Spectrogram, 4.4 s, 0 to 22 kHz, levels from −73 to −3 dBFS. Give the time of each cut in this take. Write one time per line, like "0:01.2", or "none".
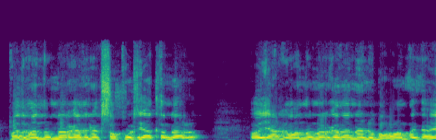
none

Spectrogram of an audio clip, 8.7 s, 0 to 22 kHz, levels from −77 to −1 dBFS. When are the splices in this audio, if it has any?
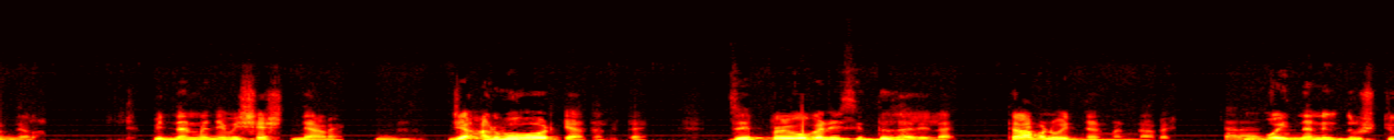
0:07.6

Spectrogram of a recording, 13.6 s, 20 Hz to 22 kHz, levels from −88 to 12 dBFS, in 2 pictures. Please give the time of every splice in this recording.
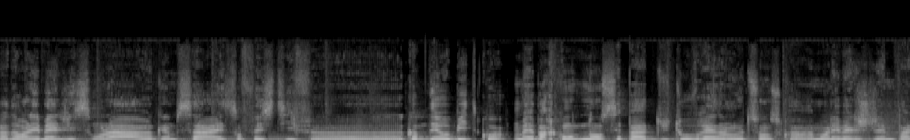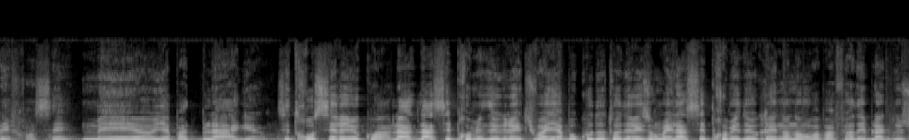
0:03.9

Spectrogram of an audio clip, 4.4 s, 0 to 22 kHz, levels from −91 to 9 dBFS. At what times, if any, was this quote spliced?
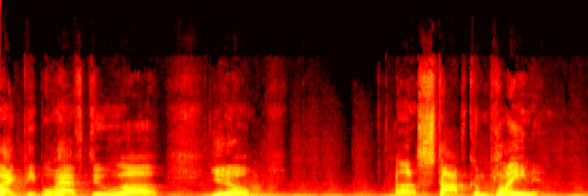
none

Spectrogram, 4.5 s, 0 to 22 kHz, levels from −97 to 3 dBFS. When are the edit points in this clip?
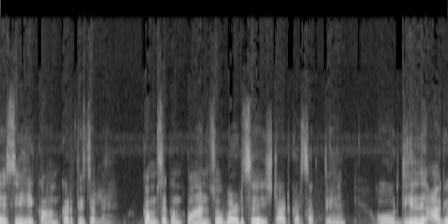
0:03.6

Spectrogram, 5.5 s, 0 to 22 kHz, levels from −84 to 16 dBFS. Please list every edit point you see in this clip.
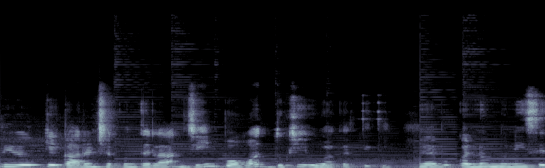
0:04.2

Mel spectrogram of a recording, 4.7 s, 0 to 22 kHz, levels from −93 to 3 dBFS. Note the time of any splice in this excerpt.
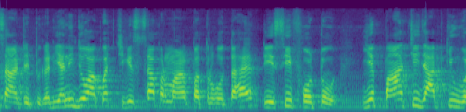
0:02.6

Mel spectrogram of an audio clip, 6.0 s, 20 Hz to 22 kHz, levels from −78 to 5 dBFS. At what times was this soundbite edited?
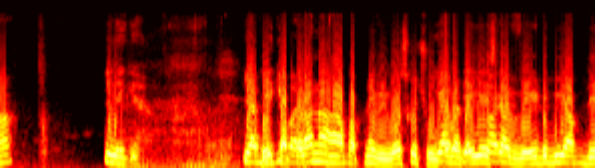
none

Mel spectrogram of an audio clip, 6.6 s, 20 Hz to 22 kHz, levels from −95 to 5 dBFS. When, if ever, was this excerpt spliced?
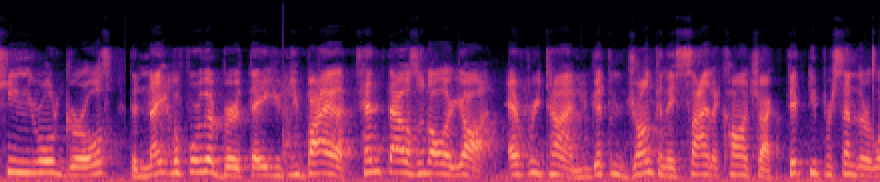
0:00.9
0:02.2

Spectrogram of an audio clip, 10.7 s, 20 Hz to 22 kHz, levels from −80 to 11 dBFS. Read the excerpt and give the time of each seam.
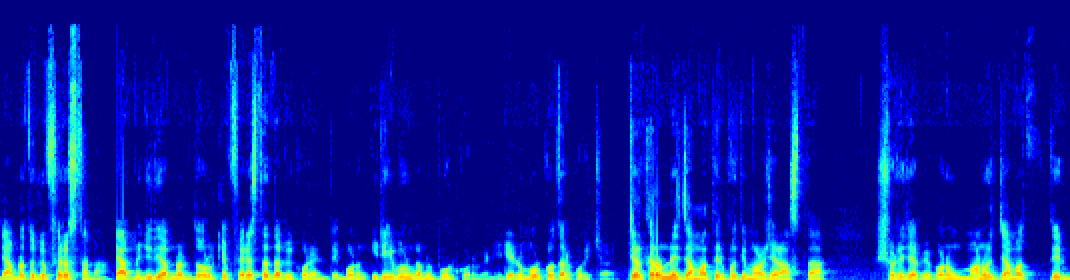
0:01.0
0:06.3

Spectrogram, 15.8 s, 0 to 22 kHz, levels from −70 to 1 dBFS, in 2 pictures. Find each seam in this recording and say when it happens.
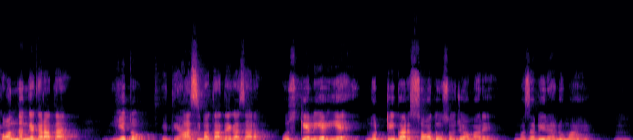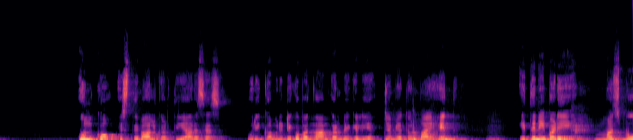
0:03.4
0:12.7

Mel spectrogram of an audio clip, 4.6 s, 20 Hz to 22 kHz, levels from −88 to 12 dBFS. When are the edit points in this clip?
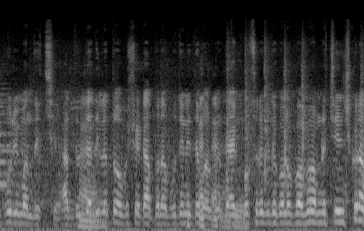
0:02.8

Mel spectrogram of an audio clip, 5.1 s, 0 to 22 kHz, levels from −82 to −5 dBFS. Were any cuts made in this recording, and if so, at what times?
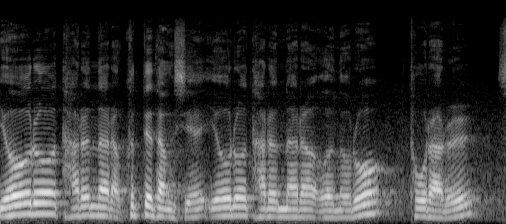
0:04.0

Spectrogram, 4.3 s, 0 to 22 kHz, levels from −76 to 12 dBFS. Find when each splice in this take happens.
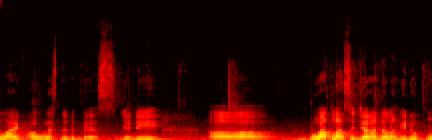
none

